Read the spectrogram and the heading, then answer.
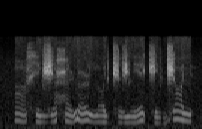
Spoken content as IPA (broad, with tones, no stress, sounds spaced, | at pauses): ɑ˨˩˦ x ɪ˩ lʲ ʒ ə˩˧˩ ħ ɜ˨˩˦ ɳ ɒ˩˧˩ ɭ n ɔ˩ lʲ t͡ʃ ɔ˩ ʒ lʲ ɛ˩˧˩ t͡ʃ ə˩ lʲ d͡ʒ ɒ˥˨ lʲ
